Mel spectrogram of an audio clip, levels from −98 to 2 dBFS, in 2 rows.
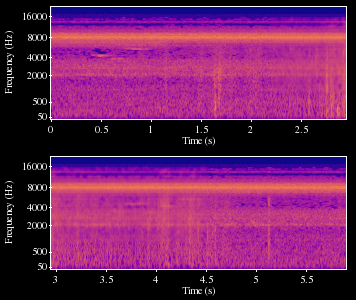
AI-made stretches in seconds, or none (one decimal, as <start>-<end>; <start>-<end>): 2.2-4.5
